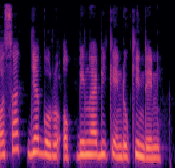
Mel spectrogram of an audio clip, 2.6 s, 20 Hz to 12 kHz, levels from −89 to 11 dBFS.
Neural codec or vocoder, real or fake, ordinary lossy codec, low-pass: codec, 24 kHz, 0.9 kbps, WavTokenizer, medium speech release version 2; fake; none; 10.8 kHz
